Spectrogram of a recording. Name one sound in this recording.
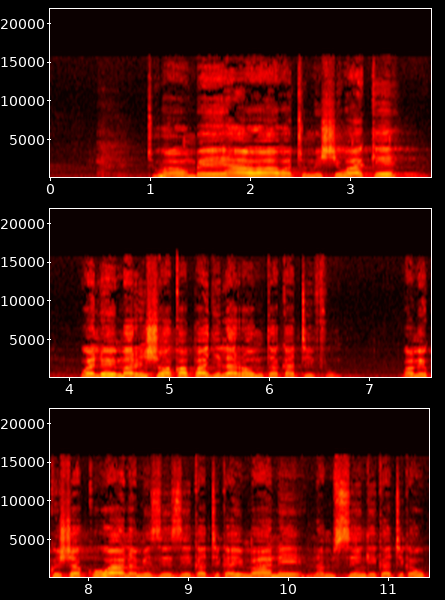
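A man sings a chant through a microphone in a reverberant hall.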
